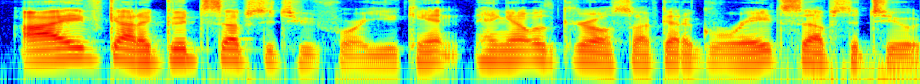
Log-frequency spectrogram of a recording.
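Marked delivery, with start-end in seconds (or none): none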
